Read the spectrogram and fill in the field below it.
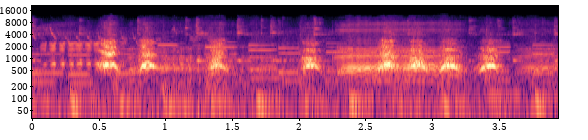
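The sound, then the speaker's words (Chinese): A sheepdog, A-Bang, barks in a quick series of about eight short, mid-pitched yaps at an uneven rhythm as it herds the sheep out to graze on the Walker farm in the early morning, mingled with sheep bleating, with no one talking. “牧羊犬阿邦。忙着赶绵羊去吃草”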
